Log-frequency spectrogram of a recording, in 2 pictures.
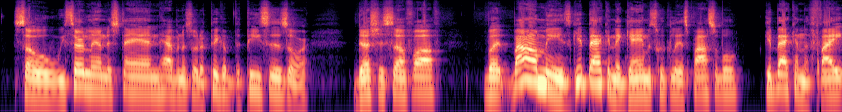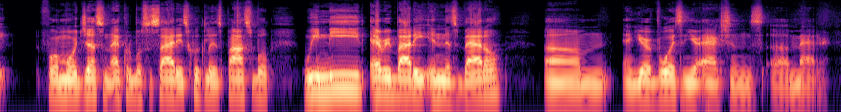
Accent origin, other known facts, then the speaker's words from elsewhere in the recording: Midwest, United States; moved away as an adult; also born or lived in West Coast; I grew up in the Midwest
